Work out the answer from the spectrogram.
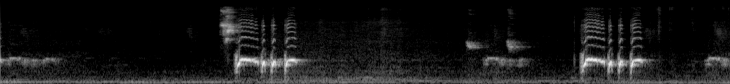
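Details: Local Indonesian zebra dove (perkutut lokal) singing loud, forceful phrases with a strong 'kung' accent: a soft cooing note, then a burst of rapid pulsed coos twice, with quieter single coos between.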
